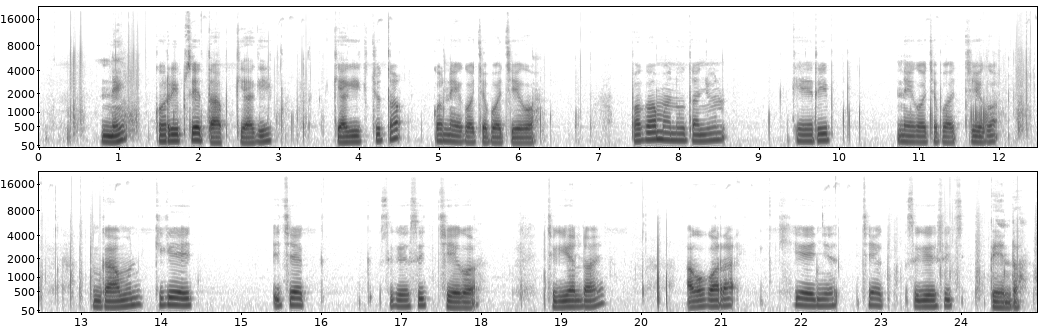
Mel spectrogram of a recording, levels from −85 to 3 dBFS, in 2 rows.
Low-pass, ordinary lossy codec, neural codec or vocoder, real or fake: 19.8 kHz; none; none; real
